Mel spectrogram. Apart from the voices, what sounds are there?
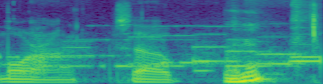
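ice cream truck jingle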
